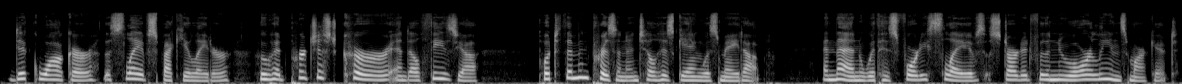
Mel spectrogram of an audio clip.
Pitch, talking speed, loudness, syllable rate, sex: 210 Hz, 165 wpm, -19 LUFS, 4.9 syllables/s, female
